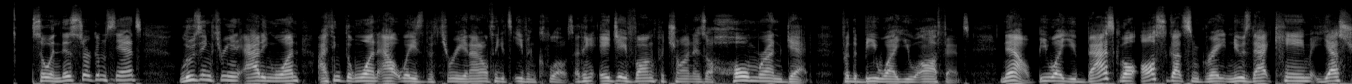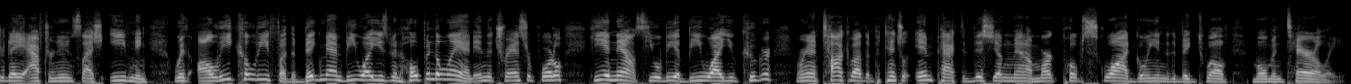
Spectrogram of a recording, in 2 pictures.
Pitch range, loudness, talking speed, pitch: 140-180 Hz, -26 LUFS, 215 wpm, 160 Hz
